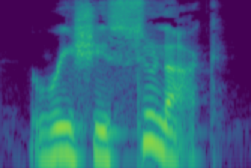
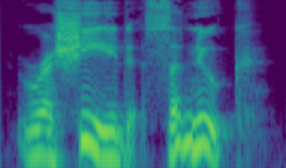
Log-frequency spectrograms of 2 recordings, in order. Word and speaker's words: Rishi Sunak: He had trouble saying the name of Great Britain's new prime minister, Rishi Sunak. Biden said Rashid Sunuk.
